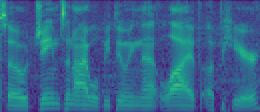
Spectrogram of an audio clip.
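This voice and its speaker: A man's fairly low voice with fairly even intonation over background music. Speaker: karting livestream host. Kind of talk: casual livestream chat. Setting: live stream at karting track. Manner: loud.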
